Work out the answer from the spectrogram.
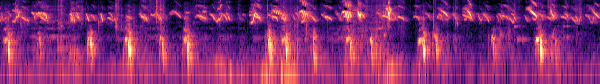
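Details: A group of baby chicks drinking fresh water fills the air with loud, overlapping, high, wavering peeps, with frequent sharp taps and little background noise.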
